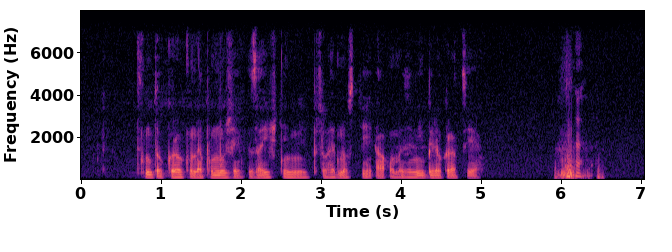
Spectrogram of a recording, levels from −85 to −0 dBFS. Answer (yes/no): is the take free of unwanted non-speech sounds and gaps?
no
